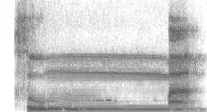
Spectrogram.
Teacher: mim tasdid dibaca gunah atau mendengung, ditahan 2 harokat. Kalau tidak ditahan berarti tidak mendengung.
